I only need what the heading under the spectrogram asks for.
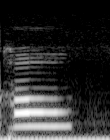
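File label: "kou", Mandarin Chinese, neutral tone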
